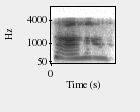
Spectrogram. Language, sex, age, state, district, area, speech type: Sindhi, female, 30-45, Maharashtra, Thane, urban, conversation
